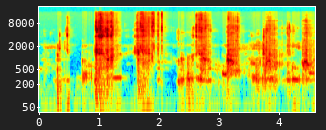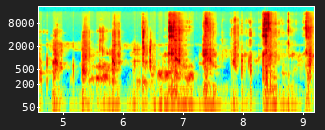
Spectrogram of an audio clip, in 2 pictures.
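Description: Close-up crunching and chewing of a crispy deep-fried gourami (ikan sepat), bones and skin included, with many sharp, irregular crunches, several a second.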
